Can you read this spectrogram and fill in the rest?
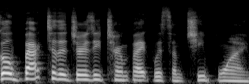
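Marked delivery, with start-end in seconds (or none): none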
